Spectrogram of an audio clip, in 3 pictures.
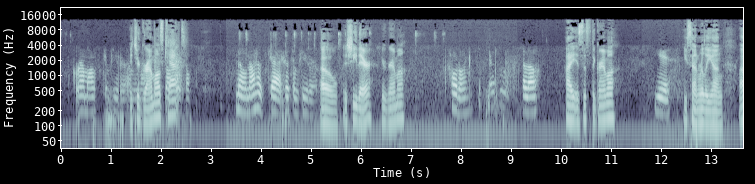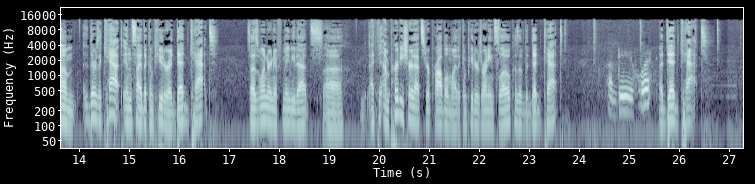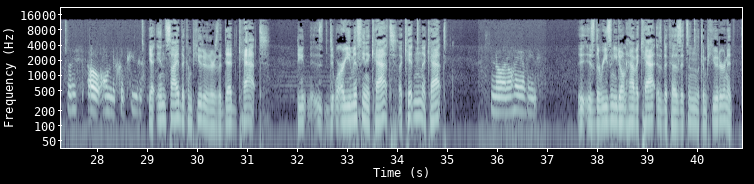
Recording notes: …'s Personal Prank Phone Calls Collection.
